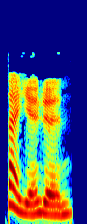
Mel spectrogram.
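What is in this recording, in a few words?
"代言人", Mandarin Chinese; chinese flashcards; hsk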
